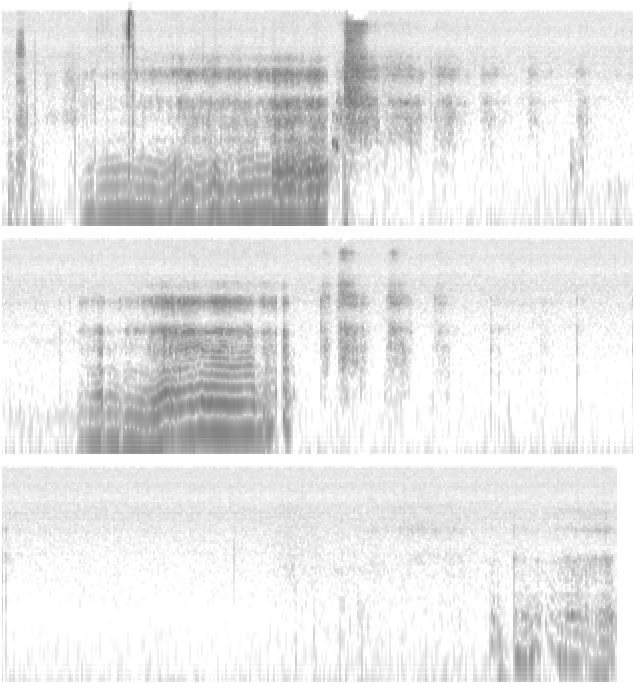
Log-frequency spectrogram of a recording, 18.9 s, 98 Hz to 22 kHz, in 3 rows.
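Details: Sleeping dog snoring and barking in his sleep: slow, deep rumbling snores, about 11 a minute and uneven, with soft muffled sounds between them, possibly sleep-barking.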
